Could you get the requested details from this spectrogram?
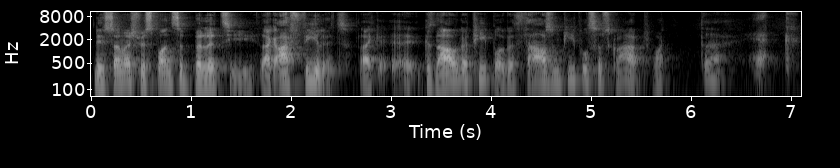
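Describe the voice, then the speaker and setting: A man's voice: medium pitch, fairly quick. A South African man hosting a podcast, telling stories in a casual chat and acting out the voices of people he quotes. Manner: animated storyteller, acts out quoted voices. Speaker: podcast host.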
